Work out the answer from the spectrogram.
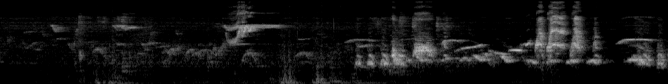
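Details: Breeding white-rumped shama from Lamteuba, Aceh, mixes harsh, buzzy bursts with short whistled upslurs and fluttering notes. The song builds in loudness toward the end.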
